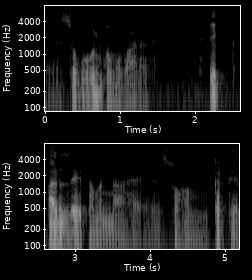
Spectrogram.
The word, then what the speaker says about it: عرض: جی ہاں، آج کا جو لفظ ہے وہ ہے عرض، جو کہ عین سے لکھا جاتا ہے اور رے اور زوات، رے پہ سکون ہوتا ہے.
